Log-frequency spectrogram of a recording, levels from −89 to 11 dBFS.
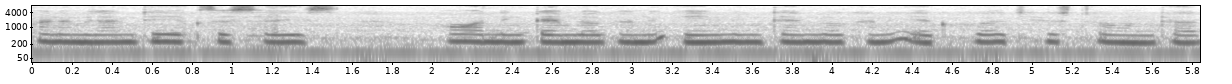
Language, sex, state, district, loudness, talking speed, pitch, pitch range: Telugu, male, Andhra Pradesh, Guntur, -36 LUFS, 135 wpm, 245 Hz, 240-250 Hz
